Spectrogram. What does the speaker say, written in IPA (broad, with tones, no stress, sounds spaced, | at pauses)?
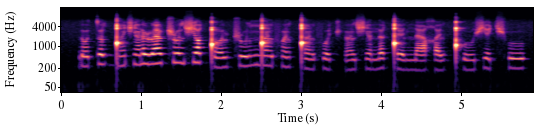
ɾ ʊ˩˧ t ʊ˧ l ɡ͡ǃ ə̃˧ ɕ ə̃˧˥ ɾ ə˧ ɭ æ˥ ʈ͡ʂ ʊ˥ l ɕ ʌ˥ ǃ ʊ˩˧ l ʈ͡ʂ u˧˥ l ŋ͡ǃ ə̃˥ l f ə̃˧˥ l ǃ ə̃˩ l f ʊ˩ t͡ʃʼ ə̃˩˧ l ɕ ə̃˩ n ə˥ ǃ ɪ˩ l n æ˩ χ ɪ˩˧ l ǃʰ u˩˧ ɕ ɪ˥ t͡ɕʰ u˥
